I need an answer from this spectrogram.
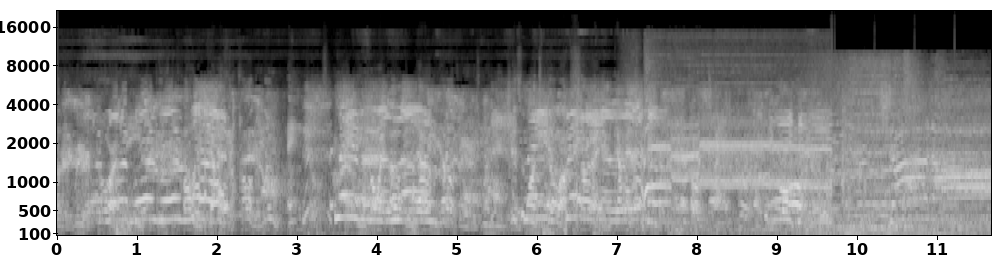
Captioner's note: yelling and crying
